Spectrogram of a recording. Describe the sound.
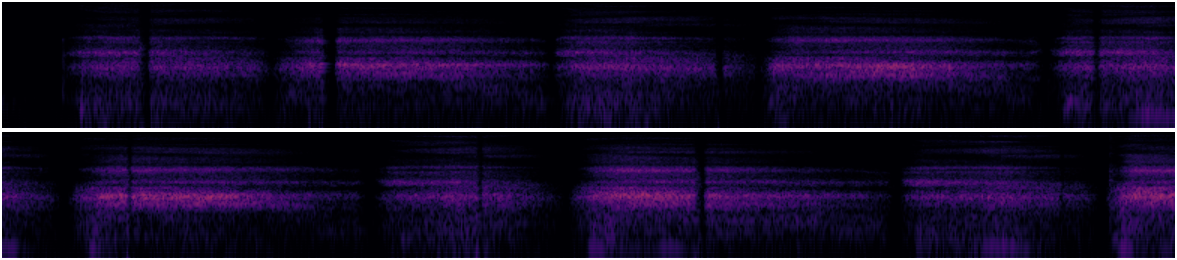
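Deep, forceful breaths from a breathing exercise, each one stretched to the top of the lungs and released, repeat many times in a steady, connected rhythm with only brief gaps, loud and airy with no talk.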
